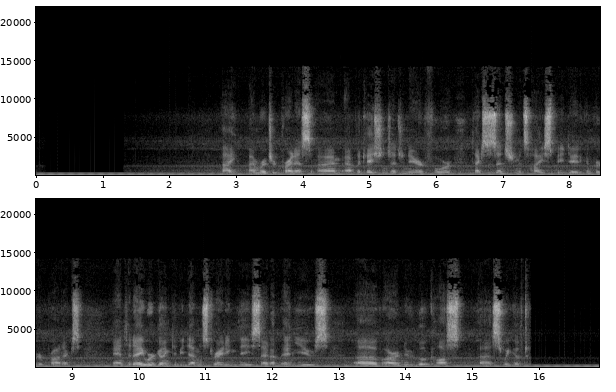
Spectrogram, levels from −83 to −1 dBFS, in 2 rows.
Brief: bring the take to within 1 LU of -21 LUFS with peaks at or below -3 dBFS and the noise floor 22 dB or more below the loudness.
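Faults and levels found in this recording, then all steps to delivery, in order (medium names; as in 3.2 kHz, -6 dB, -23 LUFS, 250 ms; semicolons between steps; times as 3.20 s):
tick rate 24 per s; hum 60 Hz; highest harmonic 300 Hz; hum level -42 dBFS; loudness -30.0 LUFS; peak level -9.5 dBFS; loudness target -21.0 LUFS
-> de-click; de-hum 60 Hz, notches 5; trim +9 dB; peak limiter -3 dBFS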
